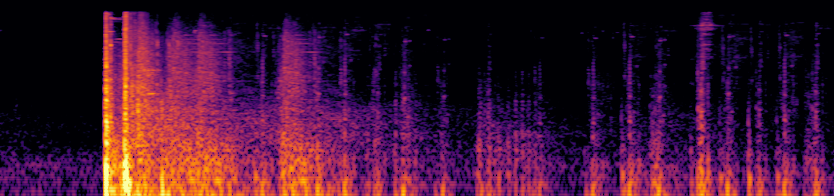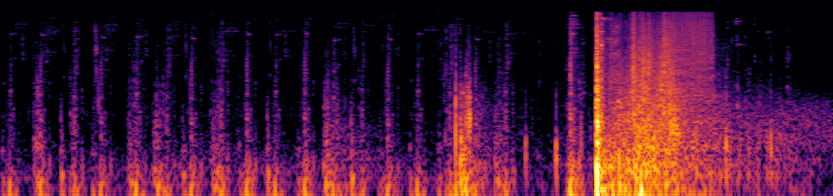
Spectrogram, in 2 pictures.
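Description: A rifle fires a loud burst of shots.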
